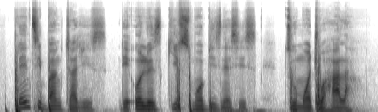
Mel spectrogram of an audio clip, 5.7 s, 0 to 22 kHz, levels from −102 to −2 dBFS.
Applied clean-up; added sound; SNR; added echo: none; none; none; none.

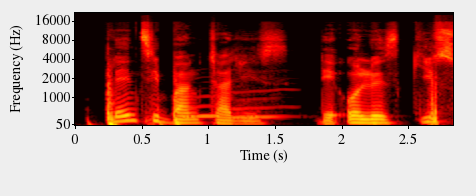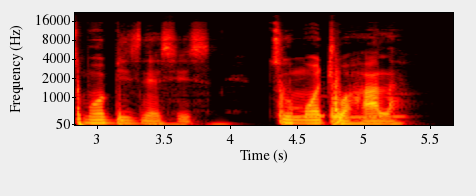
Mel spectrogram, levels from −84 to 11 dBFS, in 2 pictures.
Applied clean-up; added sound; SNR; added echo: classical method log-MMSE.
